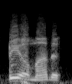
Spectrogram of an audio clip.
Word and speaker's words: Bielema: So I asked him, thinking it was three syllables. Brett? – It's pretty close. It's Bielema. – It's Bielema. He said it. I'm going with it.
